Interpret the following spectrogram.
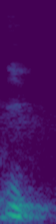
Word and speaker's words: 燚: 我说：“ 我以前也不知道，最近查了才知道，它读异，是火。”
